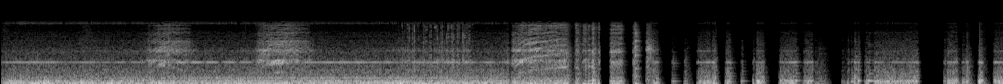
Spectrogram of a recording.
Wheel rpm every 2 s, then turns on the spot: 0, 20, 50, 90, 0.
6-8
